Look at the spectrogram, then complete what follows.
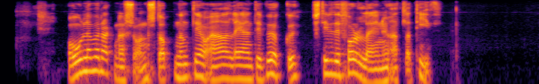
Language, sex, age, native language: Icelandic, male, 30-39, Icelandic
